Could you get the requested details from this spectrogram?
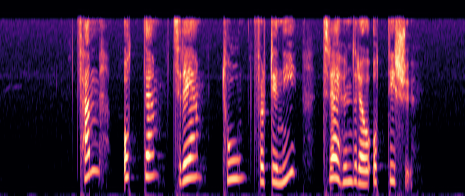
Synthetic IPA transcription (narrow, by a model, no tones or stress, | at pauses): fæm | ɔt̪ət̪ʰɾeː | t̪ʰuːfœʈɪniː | t̪ʰɾeːhʉnd̪ɾəoːʔɔt̪ɪʃʉ̰ː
